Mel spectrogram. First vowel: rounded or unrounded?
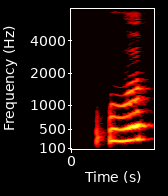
rounded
